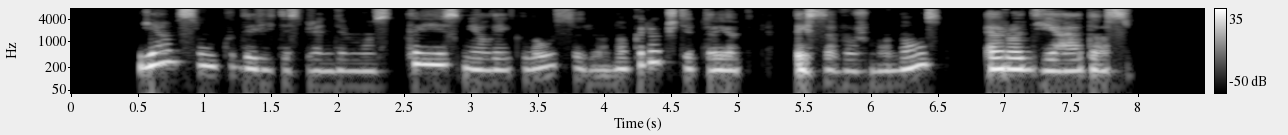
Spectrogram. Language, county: Lithuanian, Utena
